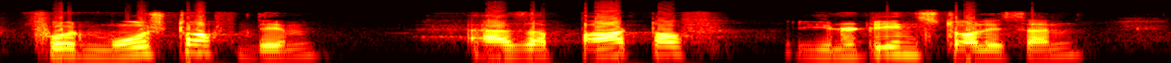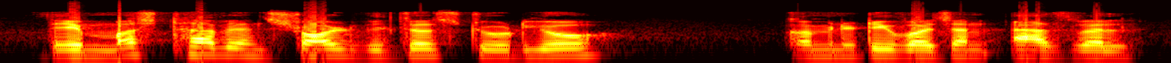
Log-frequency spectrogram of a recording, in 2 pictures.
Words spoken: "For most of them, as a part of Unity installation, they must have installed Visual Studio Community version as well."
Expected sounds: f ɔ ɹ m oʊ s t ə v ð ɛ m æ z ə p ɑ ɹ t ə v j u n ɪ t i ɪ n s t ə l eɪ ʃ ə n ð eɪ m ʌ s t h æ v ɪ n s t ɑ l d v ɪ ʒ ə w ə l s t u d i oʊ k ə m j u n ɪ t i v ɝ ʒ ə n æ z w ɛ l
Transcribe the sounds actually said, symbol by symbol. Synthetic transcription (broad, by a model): f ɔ ɹ m oʊ s t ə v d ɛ m æ z ə p ɑ ɹ t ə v j u n ɪ t i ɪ n s t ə l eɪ s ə n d eɪ m ʌ s t h æ v ɪ n s t ɑ l d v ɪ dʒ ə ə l s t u d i oʊ k ə m j u n ɪ t i v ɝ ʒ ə n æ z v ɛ l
